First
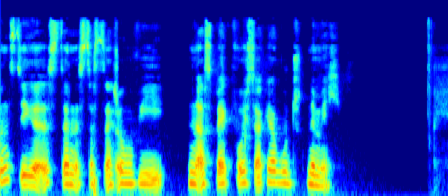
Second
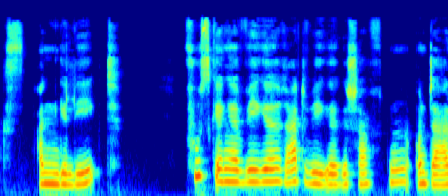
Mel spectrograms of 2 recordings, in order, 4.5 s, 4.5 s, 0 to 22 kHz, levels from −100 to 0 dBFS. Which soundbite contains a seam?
first; 1 cut; at 1.1 s

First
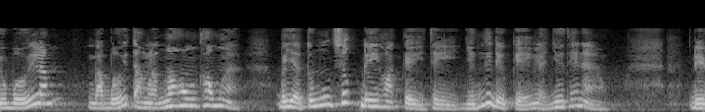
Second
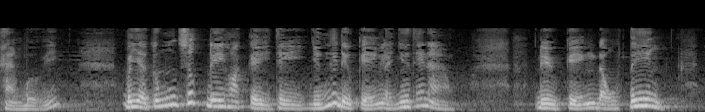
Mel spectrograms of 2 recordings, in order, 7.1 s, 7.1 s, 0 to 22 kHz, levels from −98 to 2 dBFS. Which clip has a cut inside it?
second; 1 cut; at 1.1 s

